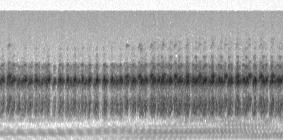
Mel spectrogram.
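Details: Tree frogs in full chorus by night at a forest pond in north-east Italy, mid-April; fast harsh croaks overlap densely, with a soft low hum in the background.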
